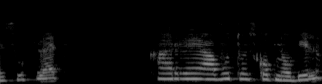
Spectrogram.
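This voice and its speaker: A woman's fairly high pitch and lively intonation at a very slow pace. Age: 30s. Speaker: blogger and poet. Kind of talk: interview.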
